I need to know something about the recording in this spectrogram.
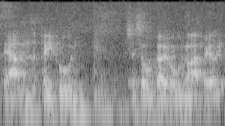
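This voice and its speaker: A man's voice: mid-range voice, monotone, moderate pace, music in the background. A young man with a New Zealand accent, talking in a laid-back way in a casual interview. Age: young adult.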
